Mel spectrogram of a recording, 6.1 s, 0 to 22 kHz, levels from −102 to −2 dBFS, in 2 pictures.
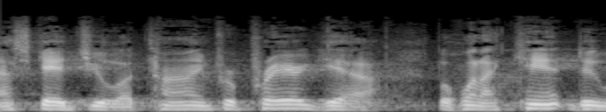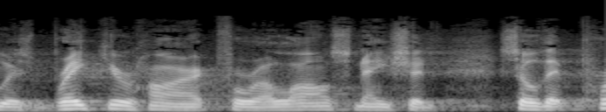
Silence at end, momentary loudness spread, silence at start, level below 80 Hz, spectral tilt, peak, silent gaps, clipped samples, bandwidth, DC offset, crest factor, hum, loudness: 0 s; 8 LU; 0 s; -64 dBFS; -7 dB/octave; -4 dBFS; none; under 0.1%; 9.6 kHz; under 0.1%; 18 dB; none; -24 LUFS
